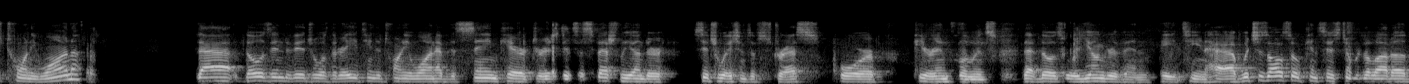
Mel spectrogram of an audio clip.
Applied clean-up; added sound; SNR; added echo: neural mask model Resemble Enhance denoiser.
